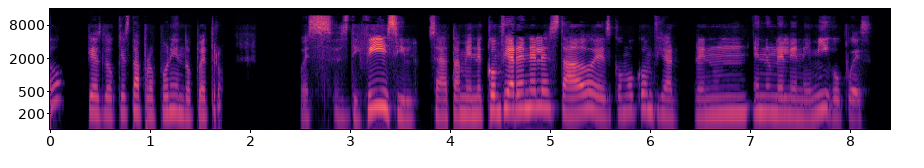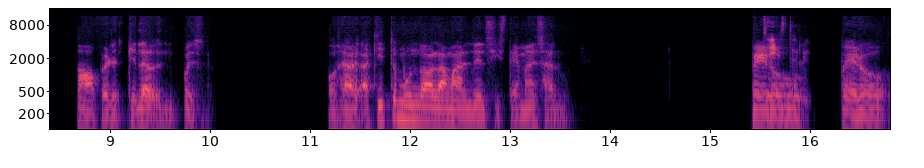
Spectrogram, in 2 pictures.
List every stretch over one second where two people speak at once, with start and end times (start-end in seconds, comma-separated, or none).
none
